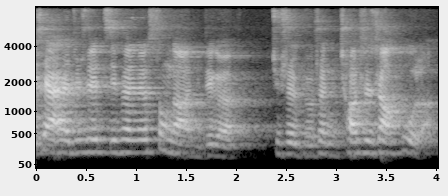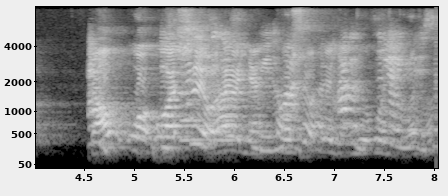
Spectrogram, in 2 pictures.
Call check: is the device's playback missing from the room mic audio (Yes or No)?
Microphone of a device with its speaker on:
No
